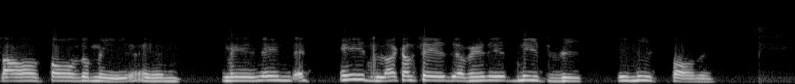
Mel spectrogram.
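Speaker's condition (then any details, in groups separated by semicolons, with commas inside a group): Cerebral palsy; affecting movement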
